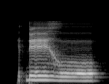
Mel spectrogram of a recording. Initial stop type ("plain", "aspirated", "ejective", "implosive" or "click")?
implosive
